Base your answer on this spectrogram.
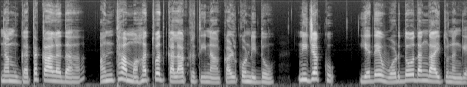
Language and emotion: Kannada, sad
